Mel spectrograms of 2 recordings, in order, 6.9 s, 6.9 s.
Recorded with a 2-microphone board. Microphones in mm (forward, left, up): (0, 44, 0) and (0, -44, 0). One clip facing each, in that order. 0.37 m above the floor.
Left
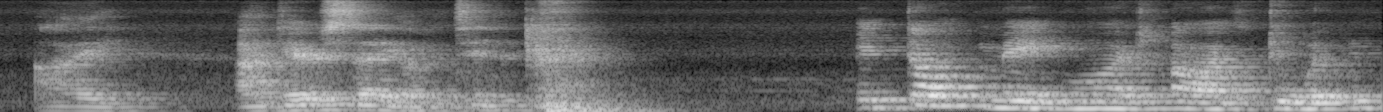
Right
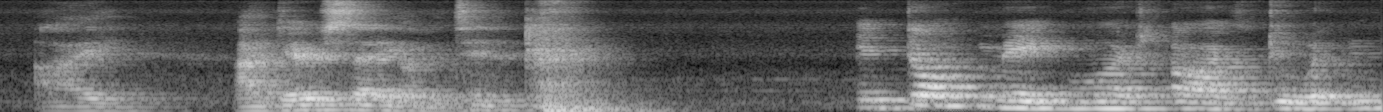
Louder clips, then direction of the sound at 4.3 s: Even; centre (ahead or behind).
